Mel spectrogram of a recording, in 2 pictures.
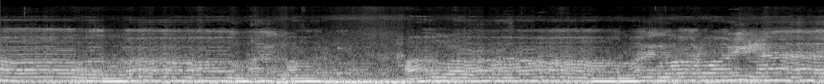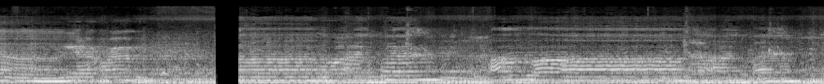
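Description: A group of men chant together in a steady melodic rhythm outdoors.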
